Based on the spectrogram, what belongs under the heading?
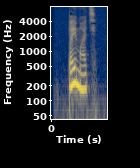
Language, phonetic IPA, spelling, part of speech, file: Russian, [pɐjˈmatʲ], поймать, verb, Ru-поймать.ogg
- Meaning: to catch, to take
